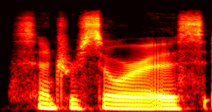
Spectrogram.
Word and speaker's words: Centrosaurus: Centrosaurus is with a C, and Kentrosaurus is with a K, and also, as you can tell, they're pronounced differently.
